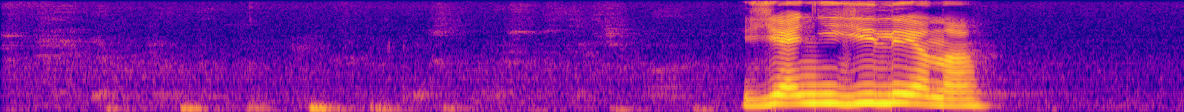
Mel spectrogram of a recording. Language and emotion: Russian, angry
